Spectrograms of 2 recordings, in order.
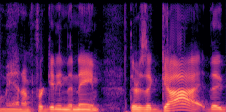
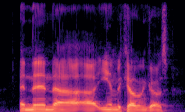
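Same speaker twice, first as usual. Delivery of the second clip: ordinary delivery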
